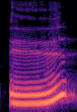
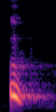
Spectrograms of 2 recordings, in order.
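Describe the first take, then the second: First: The vowel is held long. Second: The vowel is cut short. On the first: "the long version of the U" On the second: "the short version of the U"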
